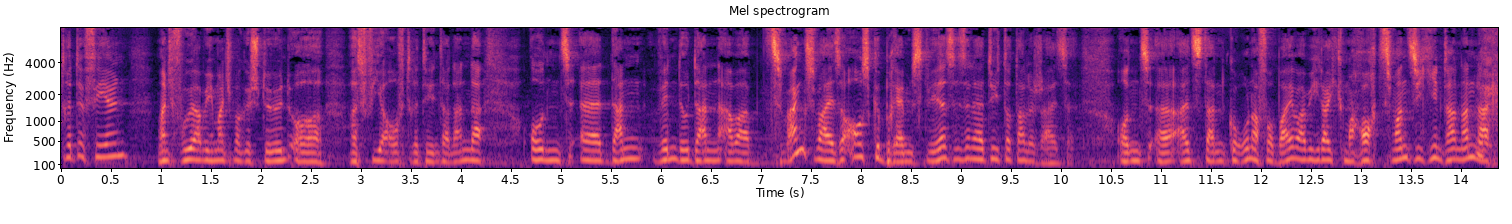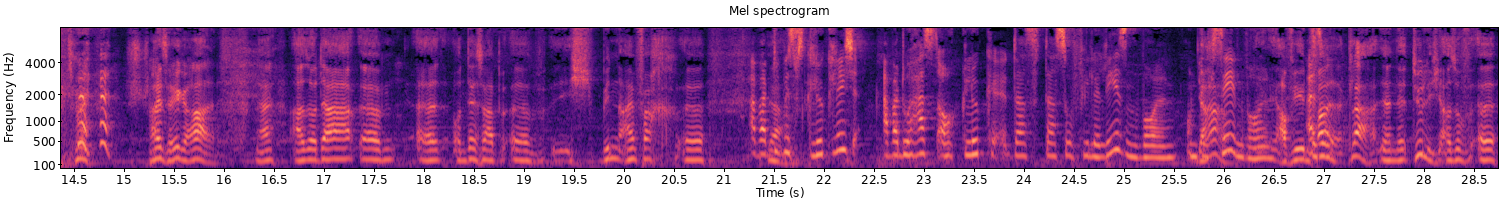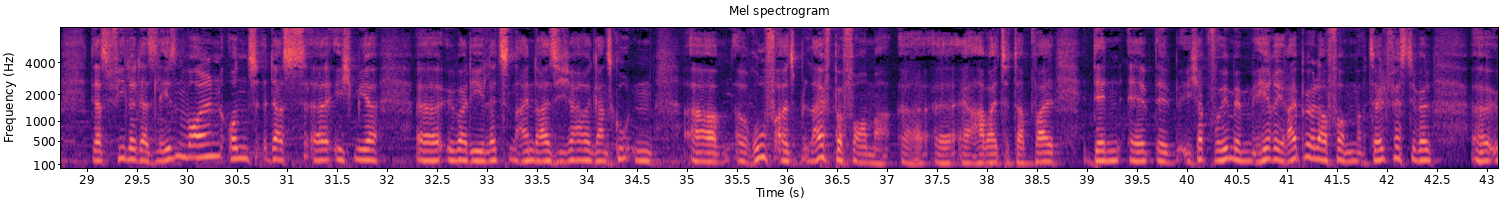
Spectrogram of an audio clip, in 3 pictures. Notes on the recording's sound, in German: Live vom ZFR.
